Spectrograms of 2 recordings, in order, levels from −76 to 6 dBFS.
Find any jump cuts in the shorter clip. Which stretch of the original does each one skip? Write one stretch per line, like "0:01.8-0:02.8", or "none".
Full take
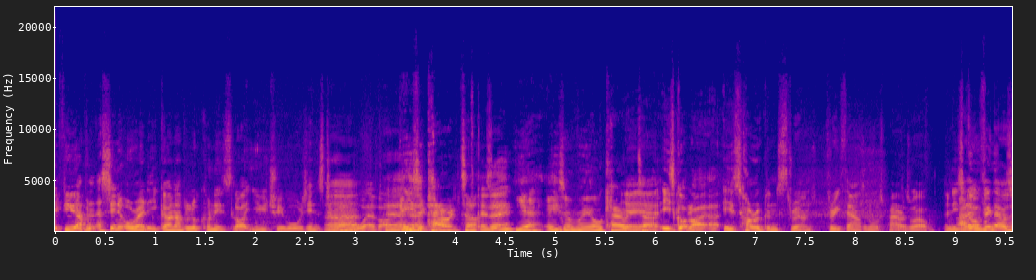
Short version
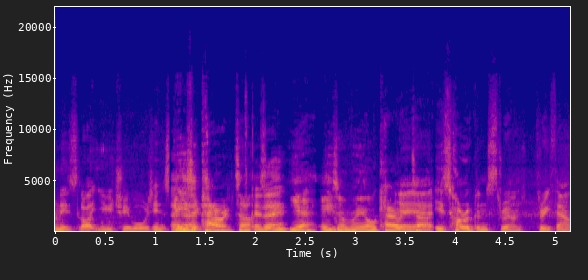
0:02.7-0:03.4
0:06.0-0:06.7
